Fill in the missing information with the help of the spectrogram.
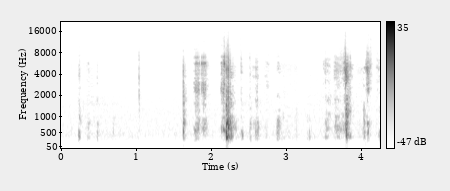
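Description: Small cardboard box being opened by hand: its tucked flap pulled loose and the packaging handled, giving scattered short rustles and scrapes. These are loudest about two seconds in and again near the end.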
